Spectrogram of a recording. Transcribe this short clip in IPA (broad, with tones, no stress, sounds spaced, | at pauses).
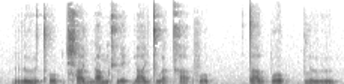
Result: r ɯː˧ tʰ o˥˩ k̚ t͡ɕʰ a˨˩ j ŋ a˥˩ m kʰ l e˨˩ k̚ j a˦˥ j t u˩˦ a̯ kʰ a˨˩ ʔ f o˦˥ k̚ | t a˨˩ w p o˥˩ k̚ | p l ɯː˨˩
